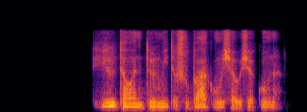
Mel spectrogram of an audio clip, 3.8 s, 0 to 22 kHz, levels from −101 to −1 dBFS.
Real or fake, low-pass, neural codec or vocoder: fake; 7.2 kHz; codec, 16 kHz in and 24 kHz out, 0.9 kbps, LongCat-Audio-Codec, four codebook decoder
